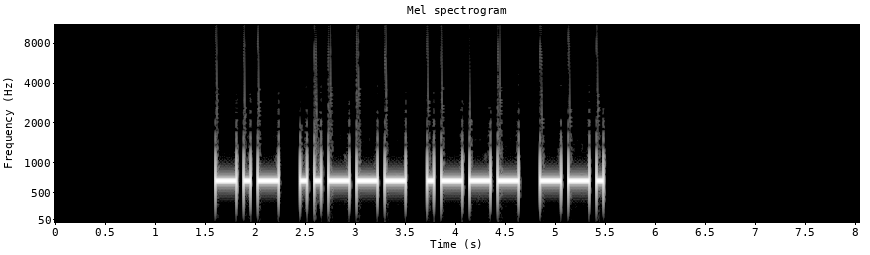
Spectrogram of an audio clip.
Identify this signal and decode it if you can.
Morse code, heard as a keyed tone, about 17 wpm, 700 Hz. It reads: K2JG
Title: USA Call Signs - 4 Characters - Repeated 2x - 17wpm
